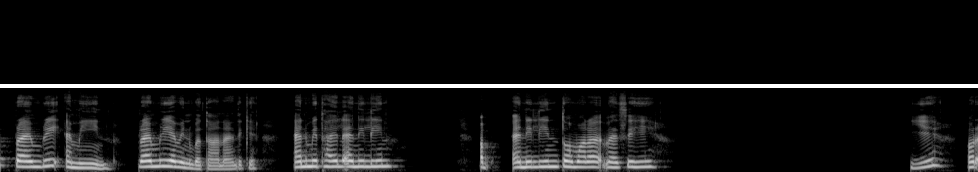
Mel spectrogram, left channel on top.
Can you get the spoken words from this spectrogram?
primary amine. Primary amine बताना है। देखिए एन मिथाइल एनिलीन। अब एनिलीन तो हमारा वैसे ही ये,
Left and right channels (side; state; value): left; silent; digital silence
